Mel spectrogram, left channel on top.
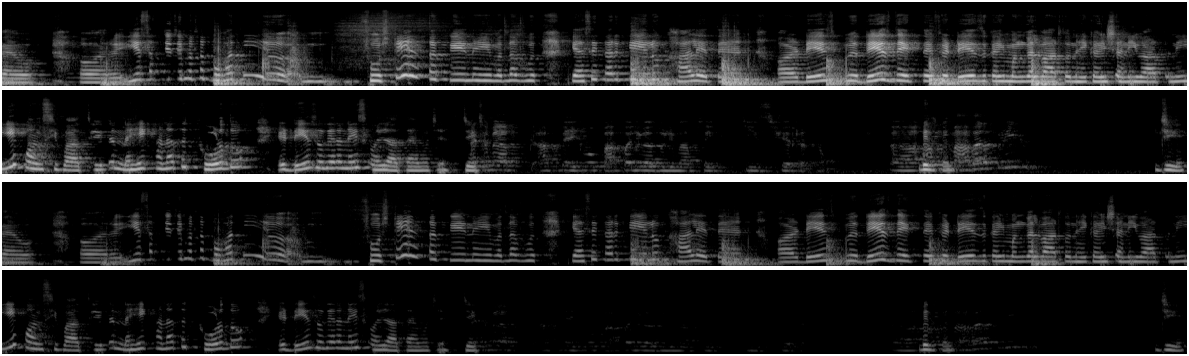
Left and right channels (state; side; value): quieter; right; 13.0 dB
